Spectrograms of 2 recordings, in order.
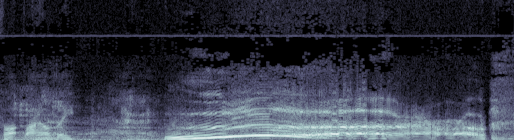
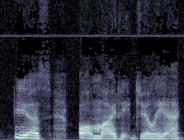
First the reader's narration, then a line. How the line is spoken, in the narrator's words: Nebel quavered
